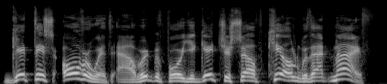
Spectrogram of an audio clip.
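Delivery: loud, high furious order; shouting father. Acted. Father shouting at his son to finish the pig, loud and furious. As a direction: bark it at the boy over the noise.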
